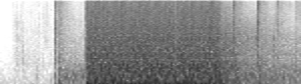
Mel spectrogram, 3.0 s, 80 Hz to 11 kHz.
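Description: After a brief silence, a weapon in the game Arma 3 fires a rapid, loud, continuous burst that tapers off into scattered shots.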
